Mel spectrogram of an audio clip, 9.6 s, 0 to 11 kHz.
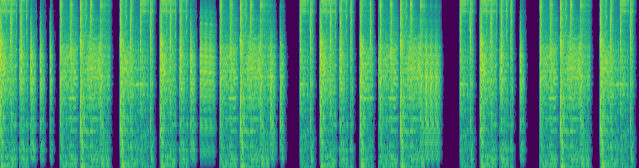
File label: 8 Bit Beat, Modular Electronica; Sonic Foundry (Sony Creative Software)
